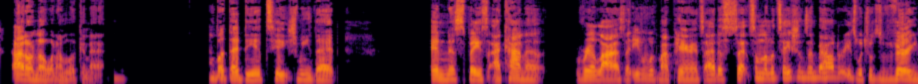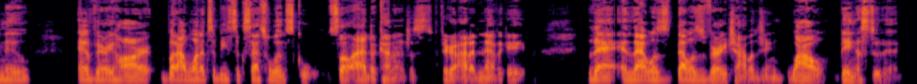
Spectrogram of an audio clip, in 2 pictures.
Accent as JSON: {"language": "English", "town": "Washington", "region": "District of Columbia", "country": "United States", "tie": "born or raised there", "moved": "yes", "lives_now": "Maryland, United States", "said": "So I grew up in Washington, D C. I currently reside in Maryland, but I grew up within the city of the district of Columbia"}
